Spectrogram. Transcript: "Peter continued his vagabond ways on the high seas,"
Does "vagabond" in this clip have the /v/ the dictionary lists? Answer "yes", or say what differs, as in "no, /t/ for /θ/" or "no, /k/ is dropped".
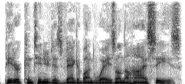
yes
